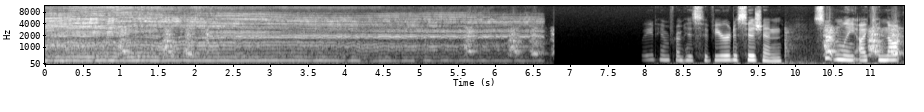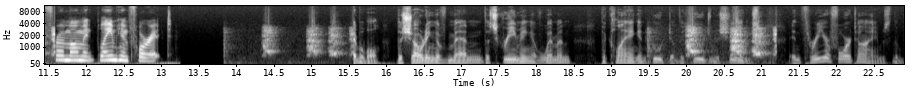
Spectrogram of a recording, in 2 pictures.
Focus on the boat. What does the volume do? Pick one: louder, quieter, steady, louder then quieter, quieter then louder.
quieter.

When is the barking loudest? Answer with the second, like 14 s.
11 s.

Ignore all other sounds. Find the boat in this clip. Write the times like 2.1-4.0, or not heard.
0.0-6.7.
